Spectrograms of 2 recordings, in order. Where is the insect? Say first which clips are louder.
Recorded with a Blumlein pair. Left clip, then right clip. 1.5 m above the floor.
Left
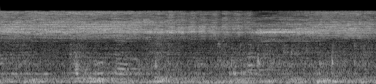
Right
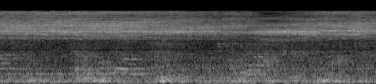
Left 6 dB; 45° left, 4.5 m.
